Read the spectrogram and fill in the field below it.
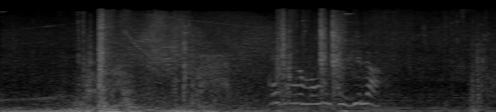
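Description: A gun is drawn with a metallic clatter.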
